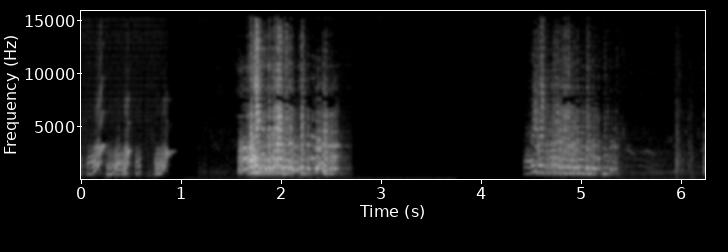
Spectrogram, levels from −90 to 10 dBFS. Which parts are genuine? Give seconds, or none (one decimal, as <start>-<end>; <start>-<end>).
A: 1.3-6.2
